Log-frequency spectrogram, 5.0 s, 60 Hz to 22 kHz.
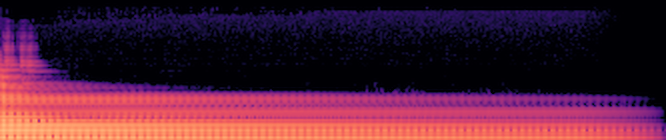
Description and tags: C S P-Bass pick G1
One in a collection of notes from my old Fender P-Bass. These are played with a pick, the strings are old, the bass is all funny and there is some buzzing and whatever else including the fact that I tried to re-wire it and while it works somehow the volume and tone knobs don't. Anyway this is a crappy Fender P-Bass of unknown origins through an equally crappy MP105 pre-amp directly into an Apogee Duet. Recorded and edited with Reason. The filename will tell you what note each one is.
